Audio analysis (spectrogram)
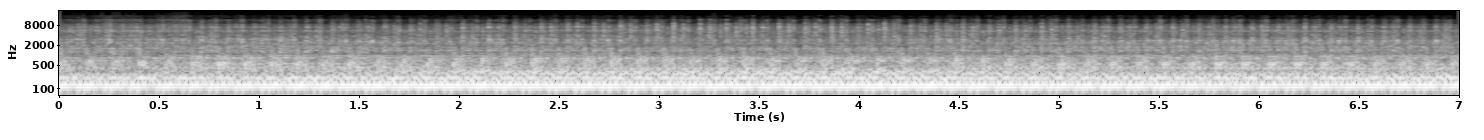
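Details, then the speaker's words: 1974 International 200 two-wheel-drive pickup, first runs after sitting about 25 years with a freed-up seized engine; loud, lumpy idle with a fast, uneven ticking of about 4/s, smoking. Owner suspects typical International lifter click from dry lifters. "So, sounds like typical international lifter click. But course, I'm of course I'm sure the old lifters are probably pretty dry after it's been sitting around so long."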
